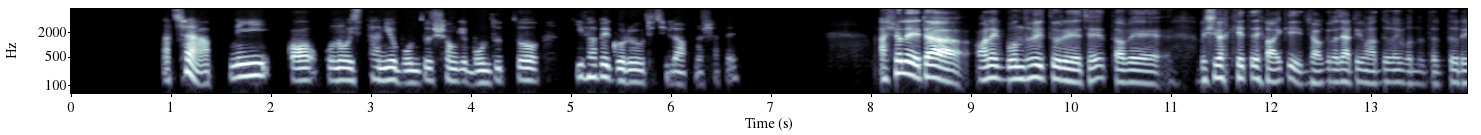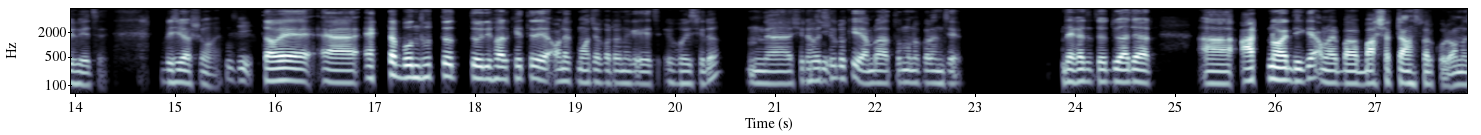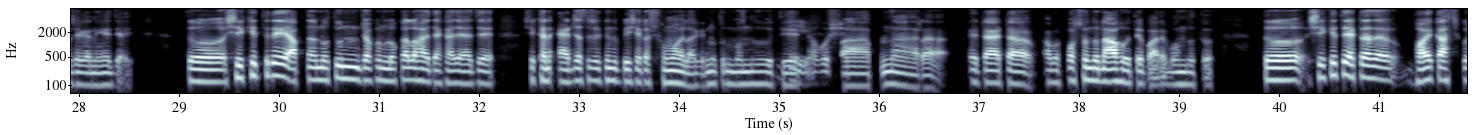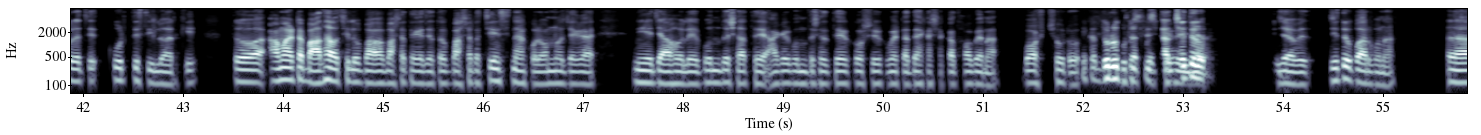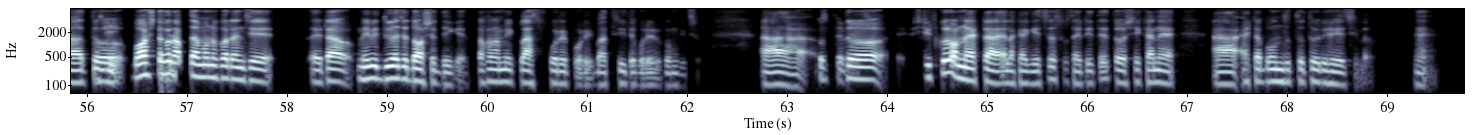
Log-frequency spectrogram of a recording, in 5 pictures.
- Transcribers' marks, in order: horn
- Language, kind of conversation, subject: Bengali, podcast, কোনো স্থানীয় বন্ধুর সঙ্গে আপনি কীভাবে বন্ধুত্ব গড়ে তুলেছিলেন?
